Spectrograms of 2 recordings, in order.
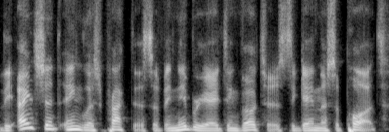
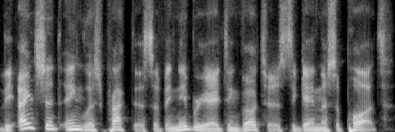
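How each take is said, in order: First: It is read in a put-on British accent. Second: The same.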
